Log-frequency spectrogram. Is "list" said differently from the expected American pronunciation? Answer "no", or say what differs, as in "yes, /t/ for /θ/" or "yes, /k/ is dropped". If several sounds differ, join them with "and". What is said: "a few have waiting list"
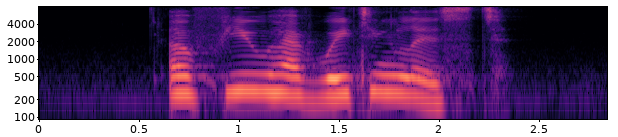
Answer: no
